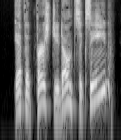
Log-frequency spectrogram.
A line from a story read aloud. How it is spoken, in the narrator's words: Bob said cheerfully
